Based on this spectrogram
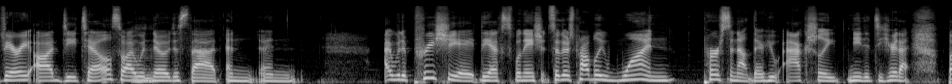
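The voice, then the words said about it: North Carolina accent. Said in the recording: “I want to hear more of your that accent from North Carolina. That's just so wonderful.”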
